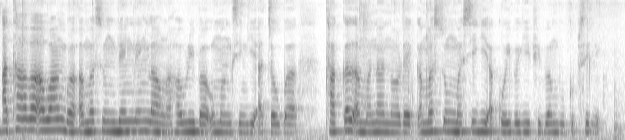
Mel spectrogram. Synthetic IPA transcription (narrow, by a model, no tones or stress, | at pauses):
ɐtʰaβɐɐwaŋbɐʔɐmɐsuŋleŋleŋlawnɐɦɐwɾibɐʔumɐŋsiŋɡiʔɐt͡ʃɐwbɐ | tʰakɐlɐmɐnɐnoɾekɐmɐsuŋmɐsiɡiɐkojbɐɡipʰibɐmbuɡup̚silḭ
